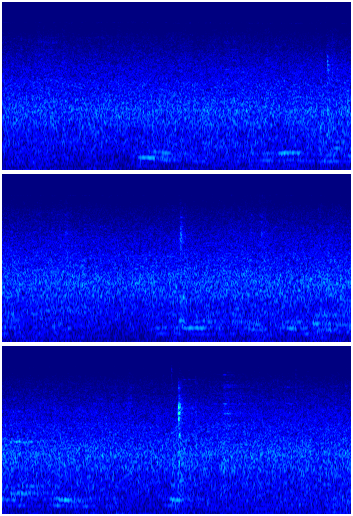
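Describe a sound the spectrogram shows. A tram rumbles slowly along the rails towards the listener.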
